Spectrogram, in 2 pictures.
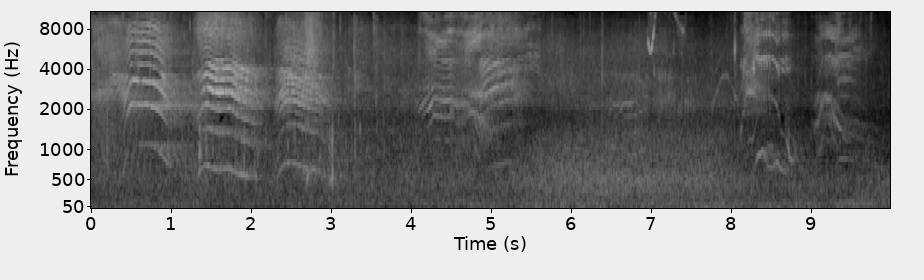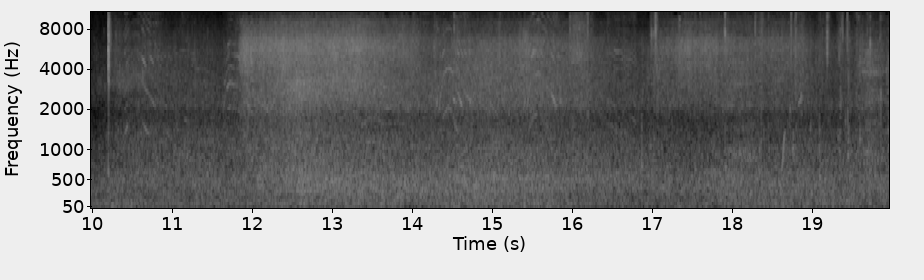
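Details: Dolphins at sea: a burst of stacked, rising and falling whistles in the first three seconds, then scattered broadband click bursts and buzzy pulses over steady underwater hiss.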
